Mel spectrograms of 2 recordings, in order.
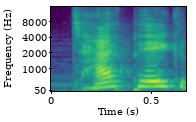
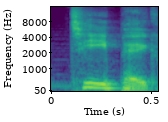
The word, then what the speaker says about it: Tepig: It's Tepig, not T-Pig.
